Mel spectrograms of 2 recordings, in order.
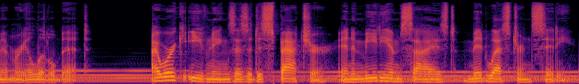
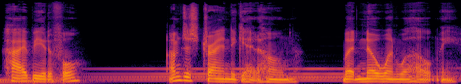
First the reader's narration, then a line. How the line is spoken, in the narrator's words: she said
